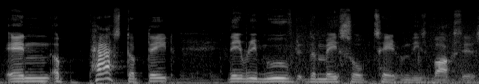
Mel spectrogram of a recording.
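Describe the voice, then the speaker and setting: Game music plays while a young man hosts a casual walkthrough video, musing out loud in a meandering way. His voice is mid-range with a fairly bright tone, picked up by a close stand microphone in front of him.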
